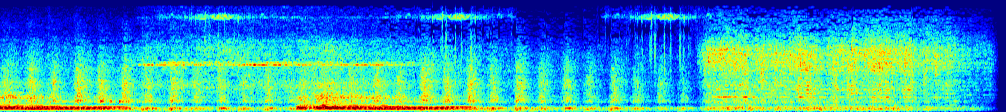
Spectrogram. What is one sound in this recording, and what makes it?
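A steam locomotive chugs along a track.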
